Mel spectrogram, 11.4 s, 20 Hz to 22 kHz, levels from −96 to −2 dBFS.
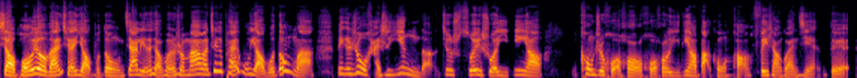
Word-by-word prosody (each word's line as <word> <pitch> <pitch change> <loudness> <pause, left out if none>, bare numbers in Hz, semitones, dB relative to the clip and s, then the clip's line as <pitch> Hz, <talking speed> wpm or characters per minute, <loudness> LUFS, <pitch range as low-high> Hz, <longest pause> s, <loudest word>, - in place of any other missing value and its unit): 小 - - +10
朋 200 +7 +5
友 240 -6 +9
完 190 +3 +5
全 195 +2 +1
咬 - - +4
不 155 - -16
动， 170 -5 -1
家 225 +5 +4
里 205 -3 -2
的 215 - -3
小 155 - 0
朋 175 - -3
友 180 - -1
说： 210 - -3
“妈 235 +3 +4
妈， 250 - +2
这 405 - 0
个 390 - 0
排 - - -1
骨 255 -9 -9
咬 - - +4
不 175 +3 -5
动 360 - 0
啊。 - - 0 0.3
“那 270 - -5
个 260 - -4
肉 270 -2 -1
还 - - -6
是 215 +3 -8
硬 230 - -7
的， - - -9
就 235 -1 -7
所 225 0 -2
以 230 - -2
说 190 -3 -1
一 175 -2 -10
定 225 +1 -7
要 180 -4 +2 0.5
控 255 -4 -1
制 205 - -1
火 195 - -2
候 165 -5 -1
儿， - - -5
火 140 - -4
候 185 - -3
儿 175 - -3
一 160 -1 -14
定 190 - -11
要 175 -3 +2
把 - - +2
控 145 -1 -10
好。 - - -3
非 195 0 +1
常 - - -3
关 135 +1 -6
键， 145 -7 -9 0.2
对。 140 -2 -4
200 Hz, 305 characters per minute, -22 LUFS, 175-235 Hz, 0.5 s, 小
